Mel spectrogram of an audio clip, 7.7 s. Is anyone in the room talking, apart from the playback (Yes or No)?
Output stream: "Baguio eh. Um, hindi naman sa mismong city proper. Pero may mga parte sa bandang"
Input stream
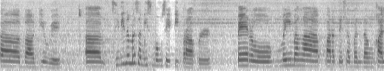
No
